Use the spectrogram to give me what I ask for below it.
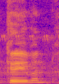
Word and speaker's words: craven: ये इसका प्रोनाउंसिएशन है क्रेवन।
